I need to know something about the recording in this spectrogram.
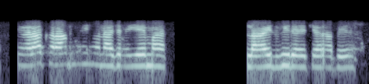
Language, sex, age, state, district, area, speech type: Hindi, female, 30-45, Uttar Pradesh, Bhadohi, rural, conversation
